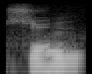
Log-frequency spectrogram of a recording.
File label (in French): "xun2", chinois; Cours-de-Chinois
